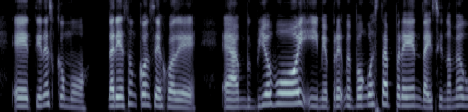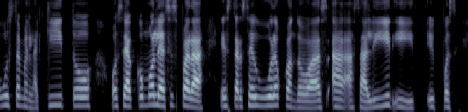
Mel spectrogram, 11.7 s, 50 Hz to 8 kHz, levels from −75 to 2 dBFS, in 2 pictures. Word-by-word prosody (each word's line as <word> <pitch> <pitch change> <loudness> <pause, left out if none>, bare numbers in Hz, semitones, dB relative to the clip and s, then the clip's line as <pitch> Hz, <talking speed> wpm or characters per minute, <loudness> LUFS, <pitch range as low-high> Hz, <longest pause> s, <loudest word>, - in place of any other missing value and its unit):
eh, 220 -1 +5
¿tienes 255 +4 -1
como 195 -7 -10 0.2
darías 230 +2 +6
un 280 -2 -10
consejo 240 -5 0
de, 190 -3 0 0.3
em, 195 0 +2
yo 265 +4 +1
voy 280 +1 +5
y 220 -5 -2
me 205 0 -2
pre 225 +2 -3
me 230 -1 -7
pongo 230 +4 -3
esta 270 0 +2
prenda, 230 -5 +2
y - - -4
si 215 +2 0
no 200 0 -8
me 225 +3 -5
gusta, 245 +2 -6
me 210 -3 -9
la 180 - -9
quito, 230 -2 -5 0.2
o 220 - -7
sea, 220 -1 +4
cómo 235 +4 -2
le 245 -2 +6
haces 240 +2 +2
para 205 -6 +5 0.2
estar 220 -1 -1
seguro 235 +1 -2
cuando 185 -6 -5
vas 175 +1 +2
a 200 -2 +1
a - - -5
salir 195 +7 -1
y 180 -3 -5
y, 205 - -8
pues, 195 -1 -6
225 Hz, 210 wpm, -24 LUFS, 200-240 Hz, 0.3 s, darías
